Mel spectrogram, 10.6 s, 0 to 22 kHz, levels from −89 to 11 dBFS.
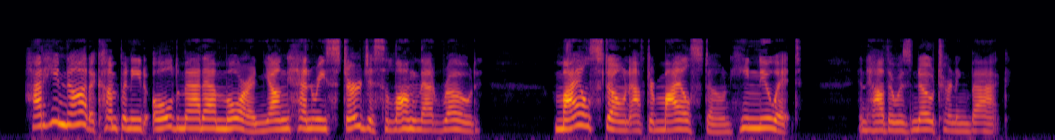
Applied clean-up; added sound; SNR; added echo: none; none; none; none.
